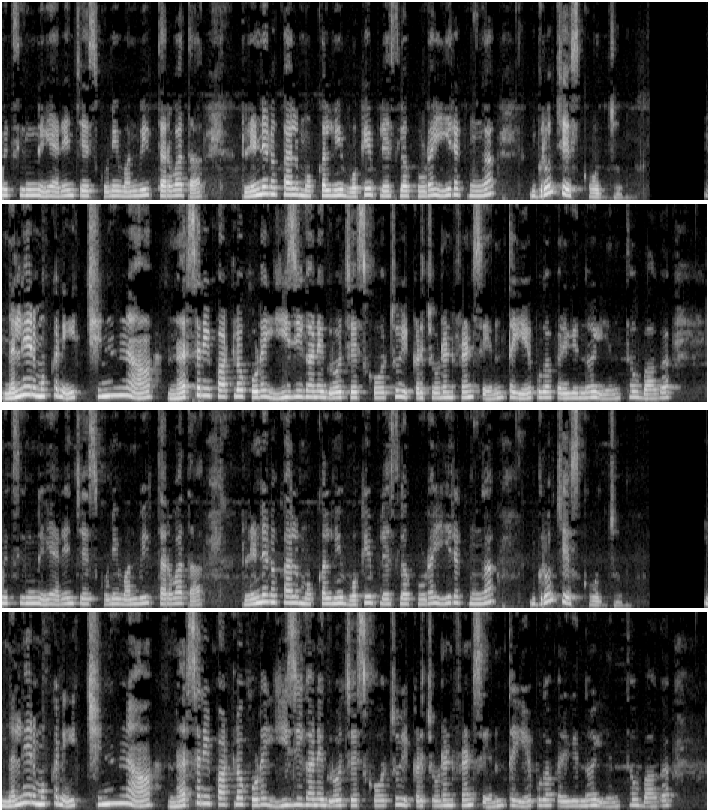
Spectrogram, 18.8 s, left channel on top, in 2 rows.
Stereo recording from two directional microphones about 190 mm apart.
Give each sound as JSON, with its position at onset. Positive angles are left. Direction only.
{"t": 0.3, "sound": "speech", "side_deg": -5}
{"t": 0.6, "sound": "speech", "side_deg": 5}
{"t": 9.5, "sound": "speech", "side_deg": 10}
{"t": 11.1, "sound": "speech", "side_deg": 10}
{"t": 12.9, "sound": "speech", "side_deg": -35}
{"t": 13.3, "sound": "speech", "side_deg": 5}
